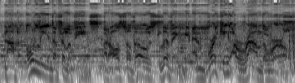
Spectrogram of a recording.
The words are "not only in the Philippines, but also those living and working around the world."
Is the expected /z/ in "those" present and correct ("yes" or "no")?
yes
